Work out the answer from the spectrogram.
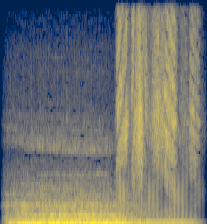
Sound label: lihorn idle, monster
